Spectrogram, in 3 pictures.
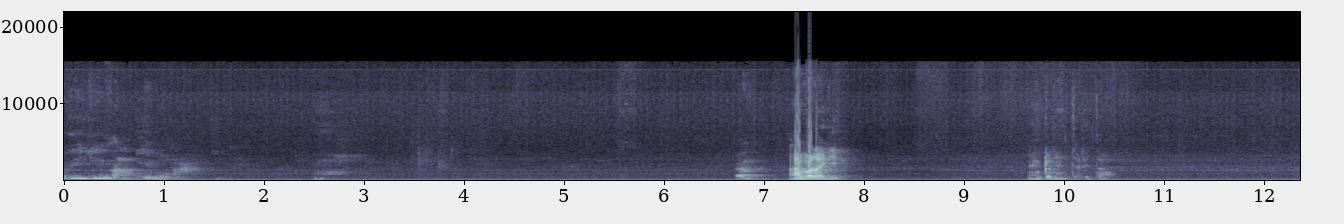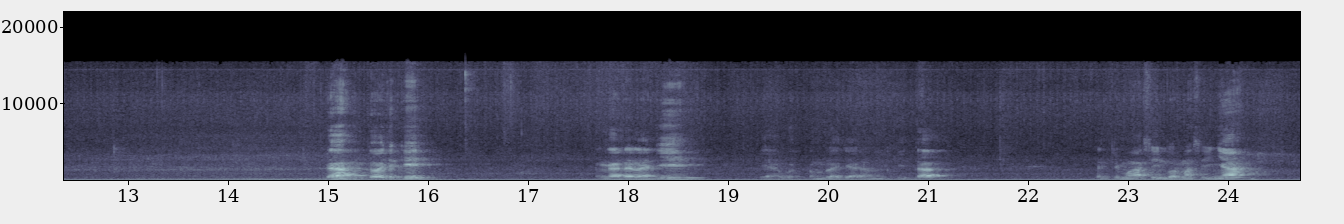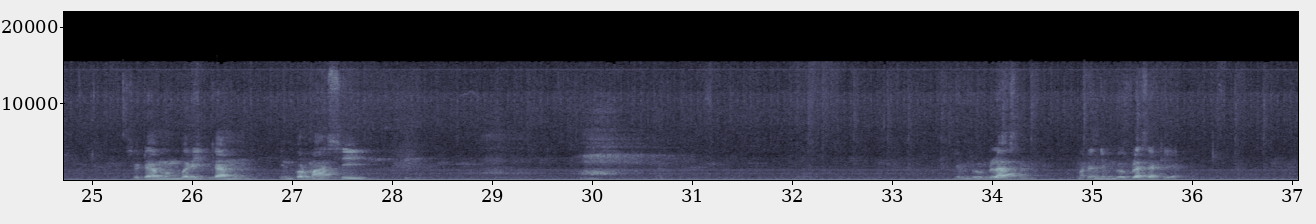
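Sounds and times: steady low hum: 0.0s - 37.0s
breathy sound: 2.5s - 3.2s, 28.0s - 31.4s.

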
